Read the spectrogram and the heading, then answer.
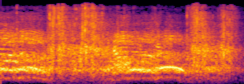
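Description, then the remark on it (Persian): A large crowd of Esteghlal football fans in Tehran shouts together in unison, a loud, dense roar of many voices with rising chant-like swells that holds steady before easing off at the end. “در تهران طرفداران تیم استقلال یک صدا فریاد زدند.”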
